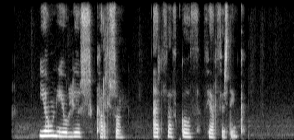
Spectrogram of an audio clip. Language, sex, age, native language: Icelandic, female, 20-29, Icelandic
